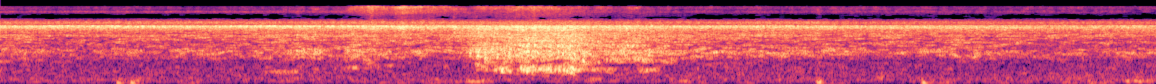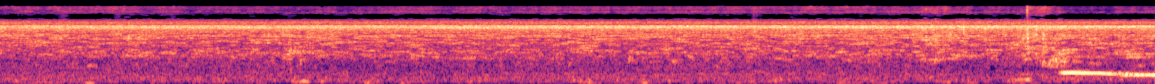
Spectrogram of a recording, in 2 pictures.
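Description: Steady high drone of rainforest insects, with the splash of a cast net landing on the river about two and a half seconds in.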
